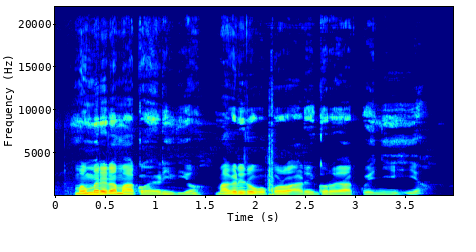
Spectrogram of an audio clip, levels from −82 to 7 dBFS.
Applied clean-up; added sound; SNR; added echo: classical method log-MMSE.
